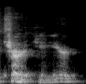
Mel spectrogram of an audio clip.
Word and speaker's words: Cherki: pronounce his name? I don't know. It is Cherki.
